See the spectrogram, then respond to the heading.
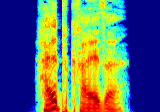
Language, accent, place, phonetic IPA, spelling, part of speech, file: German, Germany, Berlin, [ˈhalpˌkʁaɪ̯zə], Halbkreise, noun, De-Halbkreise.ogg
- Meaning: nominative/accusative/genitive plural of Halbkreis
